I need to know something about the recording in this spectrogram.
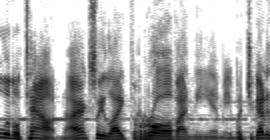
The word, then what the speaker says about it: Rovaniemi: I actually liked Rovaniemi, but you got to say it like that. You got to say it like the Finnish people say it. Rovaniemi.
